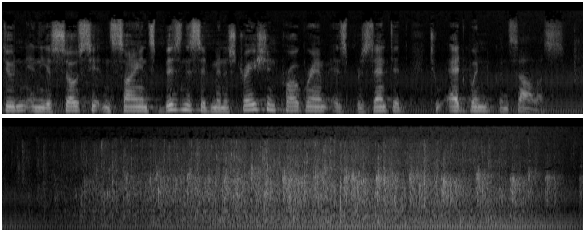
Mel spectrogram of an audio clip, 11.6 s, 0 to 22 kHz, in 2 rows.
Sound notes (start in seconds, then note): 5.9 audience applauds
